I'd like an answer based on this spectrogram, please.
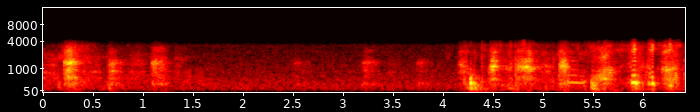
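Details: Pet dog indoors in a bedroom, described as crazy, giving sharp high yipping barks: three quick ones at the start, a quiet lull, then a rapid excited burst of repeated barks and yelps; a person's voice is heard nearby.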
